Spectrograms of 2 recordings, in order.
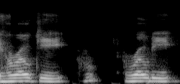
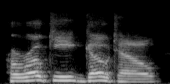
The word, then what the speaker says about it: Hiroki Goto: and then it'll be hiroki rhodey i can't even pronounce his name right i feel like an absolute doof it is hiroki goto will face uh hiroshi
